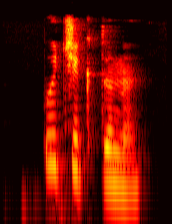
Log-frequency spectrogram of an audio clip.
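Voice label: "пычиктыны", Komi, female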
